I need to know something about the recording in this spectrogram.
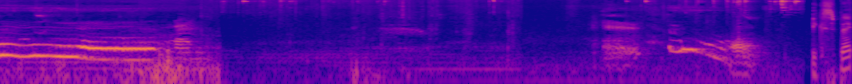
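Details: Reunited abandoned Chihuahua crying beside its owner in a home: a loud, wavering whine slides downward over the first two seconds, then quiet, followed by shorter broken whimpers and human voices.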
